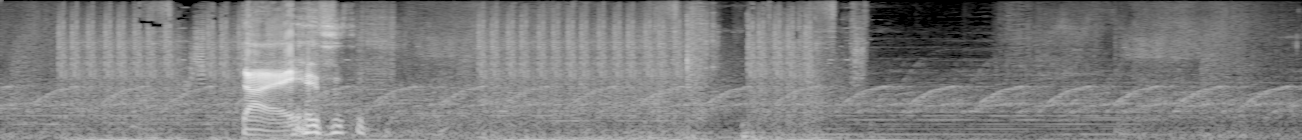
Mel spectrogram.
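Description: Energy weapons fire in rapid bursts.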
